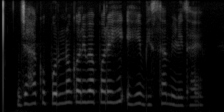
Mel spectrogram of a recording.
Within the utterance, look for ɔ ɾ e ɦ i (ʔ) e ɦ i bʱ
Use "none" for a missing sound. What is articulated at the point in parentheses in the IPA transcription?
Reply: ʔ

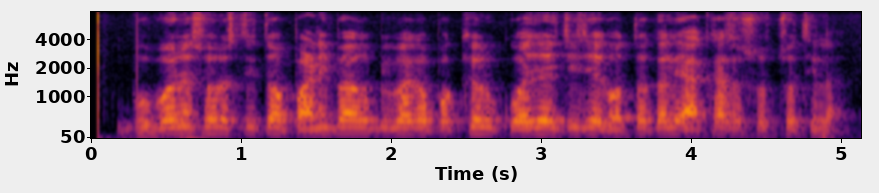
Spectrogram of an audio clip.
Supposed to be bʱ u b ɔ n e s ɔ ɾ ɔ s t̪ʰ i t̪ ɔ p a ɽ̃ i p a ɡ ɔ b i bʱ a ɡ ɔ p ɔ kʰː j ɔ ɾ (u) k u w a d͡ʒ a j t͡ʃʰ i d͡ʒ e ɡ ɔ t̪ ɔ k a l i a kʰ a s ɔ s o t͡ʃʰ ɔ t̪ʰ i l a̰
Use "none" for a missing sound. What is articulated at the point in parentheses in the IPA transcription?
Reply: u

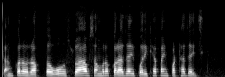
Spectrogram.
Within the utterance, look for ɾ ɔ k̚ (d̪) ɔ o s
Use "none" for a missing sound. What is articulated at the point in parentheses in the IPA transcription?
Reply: t̪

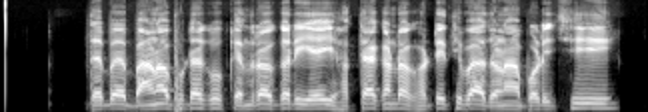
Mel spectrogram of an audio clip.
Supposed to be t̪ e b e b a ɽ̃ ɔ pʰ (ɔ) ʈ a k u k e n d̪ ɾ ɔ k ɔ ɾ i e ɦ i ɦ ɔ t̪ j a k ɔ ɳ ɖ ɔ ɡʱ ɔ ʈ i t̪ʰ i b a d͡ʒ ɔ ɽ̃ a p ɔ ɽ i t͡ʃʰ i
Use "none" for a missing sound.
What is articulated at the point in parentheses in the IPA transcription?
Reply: u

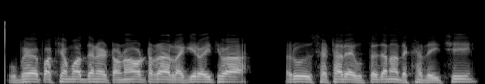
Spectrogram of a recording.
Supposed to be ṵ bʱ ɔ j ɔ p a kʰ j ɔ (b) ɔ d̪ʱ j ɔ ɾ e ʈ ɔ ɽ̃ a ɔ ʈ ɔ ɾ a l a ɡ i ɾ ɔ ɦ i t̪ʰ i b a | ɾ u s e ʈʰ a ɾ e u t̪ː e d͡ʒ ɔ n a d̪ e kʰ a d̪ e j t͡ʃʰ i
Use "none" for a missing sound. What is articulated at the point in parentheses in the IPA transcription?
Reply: m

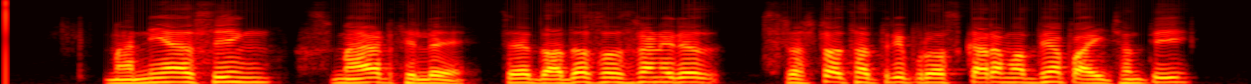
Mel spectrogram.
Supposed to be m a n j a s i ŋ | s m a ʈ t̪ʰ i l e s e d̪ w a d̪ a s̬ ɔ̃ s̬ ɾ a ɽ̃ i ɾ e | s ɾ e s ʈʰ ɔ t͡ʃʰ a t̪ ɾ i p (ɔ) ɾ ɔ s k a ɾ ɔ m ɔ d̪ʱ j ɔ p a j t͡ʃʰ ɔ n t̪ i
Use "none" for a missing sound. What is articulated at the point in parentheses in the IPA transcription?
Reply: u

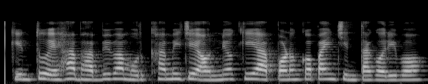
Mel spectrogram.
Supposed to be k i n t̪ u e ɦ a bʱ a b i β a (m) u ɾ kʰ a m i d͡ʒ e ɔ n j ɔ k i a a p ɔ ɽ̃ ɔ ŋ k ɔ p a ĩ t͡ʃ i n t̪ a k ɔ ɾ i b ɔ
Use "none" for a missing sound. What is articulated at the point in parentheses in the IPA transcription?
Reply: m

